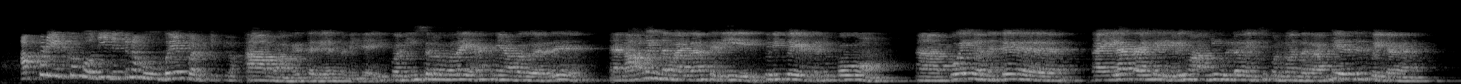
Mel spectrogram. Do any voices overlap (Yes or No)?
No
